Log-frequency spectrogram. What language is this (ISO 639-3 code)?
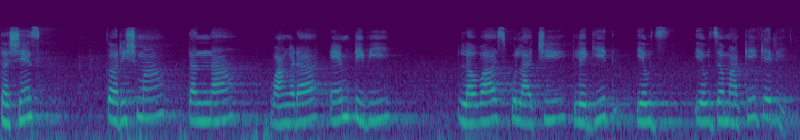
kok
